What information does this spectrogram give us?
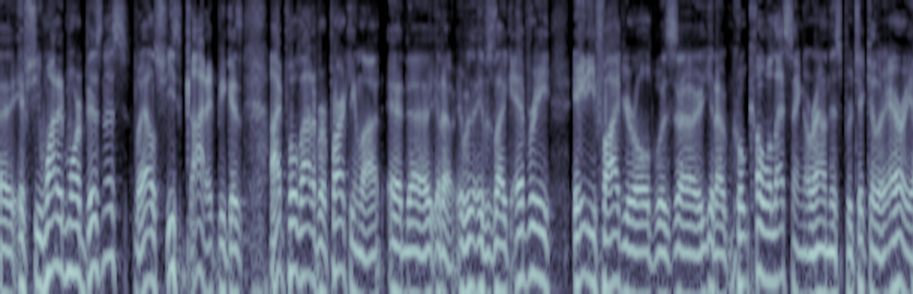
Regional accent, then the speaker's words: Connecticut, United States; I said, well, I'm actually from the middle of Connecticut.

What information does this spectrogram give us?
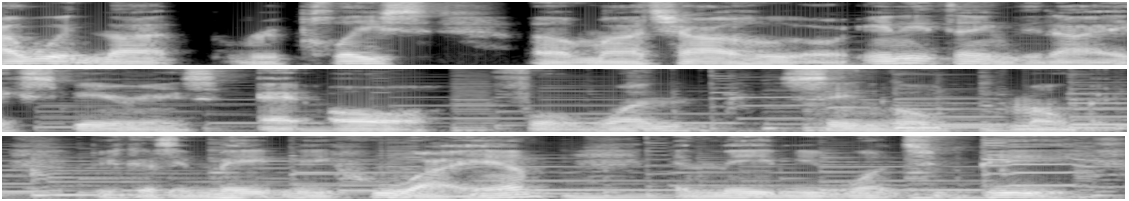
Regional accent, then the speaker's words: Baltimore, Maryland, United States; So my family, I'm a first-generation Baltimorean. My dad's family is from rural North Carolina, where my grandparents ran a pig farm, literally until they died.

